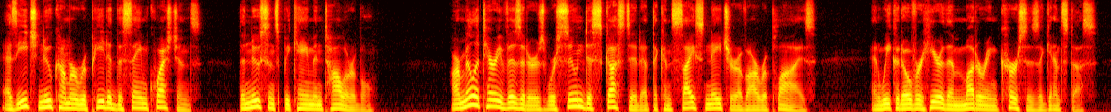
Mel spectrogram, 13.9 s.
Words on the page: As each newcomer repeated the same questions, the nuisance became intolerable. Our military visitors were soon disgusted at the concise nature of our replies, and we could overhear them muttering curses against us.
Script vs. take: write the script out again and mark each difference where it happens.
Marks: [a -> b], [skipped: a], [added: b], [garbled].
As each newcomer repeated the same questions, the nuisance became intolerable. Our military visitors were soon disgusted at the concise nature of our replies, and we could overhear them muttering curses against us.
